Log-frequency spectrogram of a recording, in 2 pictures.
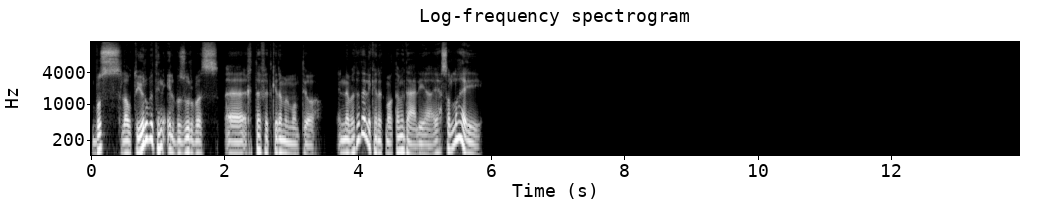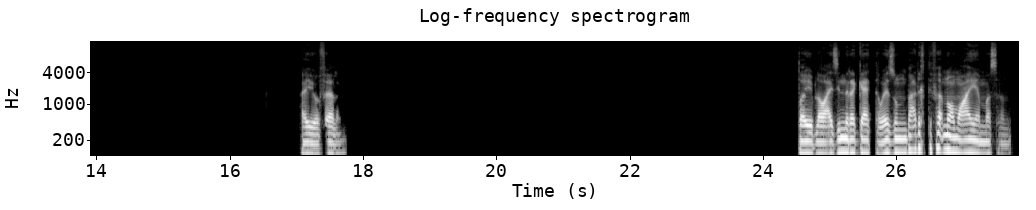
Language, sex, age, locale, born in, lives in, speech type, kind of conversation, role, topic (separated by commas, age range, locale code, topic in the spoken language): Arabic, male, 20-24, ar-EG, Egypt, Egypt, read, expert-assistant, asker, ممكن تديني مثال واقعي من البيئة المصرية على تأثير الإنسان على النظام البيئي؟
